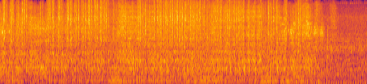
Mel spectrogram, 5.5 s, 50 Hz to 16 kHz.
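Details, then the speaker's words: 1968 Chevy truck unrun 15 years, points cleaned, running on gasoline poured into carburetor, tank possibly empty: rough loud running with raspy ticking puffs and uneven pulses; massive exhaust leak. "I guess we just gotta basically run this thing until she gets enough gas in there massive exhaust leak though"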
